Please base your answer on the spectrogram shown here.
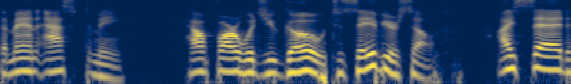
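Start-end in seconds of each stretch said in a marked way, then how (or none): none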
